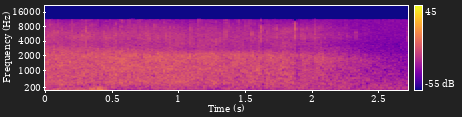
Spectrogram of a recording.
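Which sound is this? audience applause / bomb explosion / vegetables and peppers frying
audience applause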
